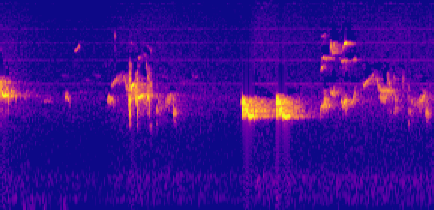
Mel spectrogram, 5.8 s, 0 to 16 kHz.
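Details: Morning song of a Japanese thrush at 800 m in Chichibu, Saitama, Japan, in April: a faint whistled phrase, a pause, then a louder burst of warbled and buzzy notes with high thin trills following.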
